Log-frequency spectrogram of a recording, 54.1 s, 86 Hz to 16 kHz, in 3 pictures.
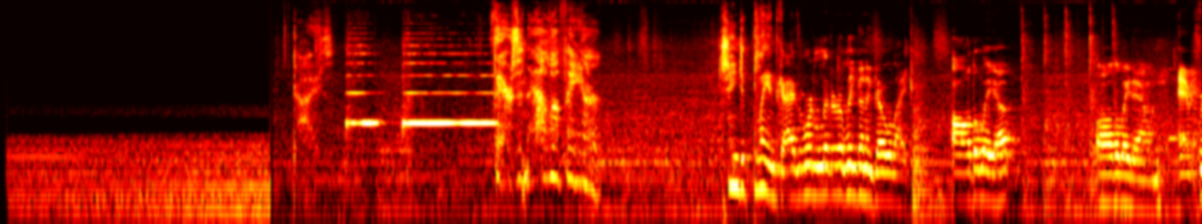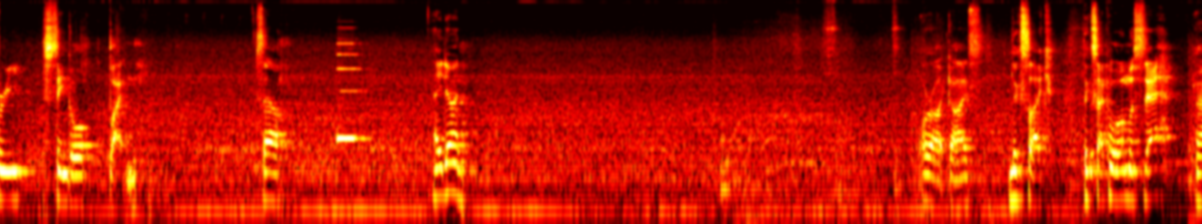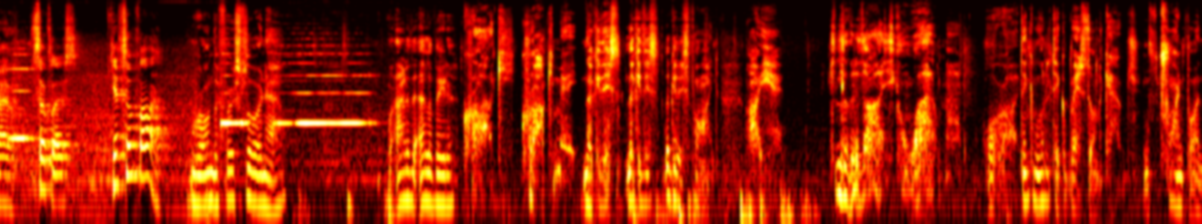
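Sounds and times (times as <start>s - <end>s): elevator hum: 5.0s - 43.0s, 44.4s - 51.2s
high electronic beep: 5.2s - 7.6s, 23.1s - 23.7s, 36.0s - 36.8s, 39.3s - 41.8s.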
